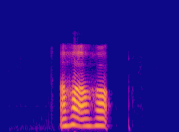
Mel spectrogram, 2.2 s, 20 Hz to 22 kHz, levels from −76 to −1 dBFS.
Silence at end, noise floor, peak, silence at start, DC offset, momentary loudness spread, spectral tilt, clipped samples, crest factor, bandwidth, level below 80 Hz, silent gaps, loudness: 0.9 s; -66 dBFS; 0 dBFS; 0.75 s; under 0.1%; 10 LU; -6 dB/octave; under 0.1%; 20 dB; 8.2 kHz; -74 dBFS; none; -16 LUFS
